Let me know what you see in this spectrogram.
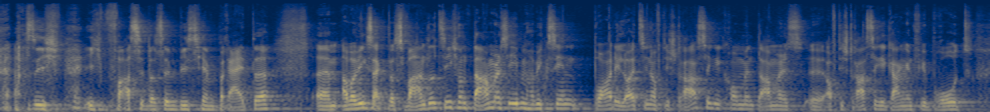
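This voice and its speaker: A man with a plain, everyday voice, fairly high pitch, ordinary pitch variation and a fairly quick pace. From Vienna, Austria (Favoriten), Egyptian family. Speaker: political scientist, deradicalisation expert. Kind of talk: panel discussion. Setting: live recording with audience.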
